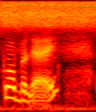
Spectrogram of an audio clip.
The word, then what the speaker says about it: gobelet: fine go below and to pronounce go ballet it's like God you know like it got kind of here yup and then just like God and then lay like to lay down lay gobble a Robert ley that's amazing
